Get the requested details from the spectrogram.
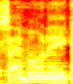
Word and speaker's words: Saimone: Am I pronouncing, is it Simon or Saimone? Do we know how to pronounce his name correctly from Nolan Catholic? – I go with the latter. I go with Saimone.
